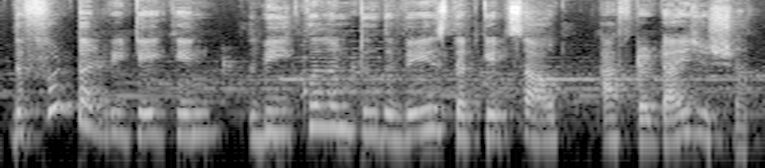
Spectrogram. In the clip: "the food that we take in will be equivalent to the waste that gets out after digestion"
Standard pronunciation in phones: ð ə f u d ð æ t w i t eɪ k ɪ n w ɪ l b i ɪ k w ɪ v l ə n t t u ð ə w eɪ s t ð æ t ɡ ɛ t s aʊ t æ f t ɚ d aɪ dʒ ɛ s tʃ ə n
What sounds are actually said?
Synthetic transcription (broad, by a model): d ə f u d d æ t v i t eɪ k ɪ n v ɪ l b i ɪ k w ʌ l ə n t t u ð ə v eɪ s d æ t ɡ ɛ t s aʊ t æ f t ɚ d aɪ dʒ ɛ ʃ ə n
